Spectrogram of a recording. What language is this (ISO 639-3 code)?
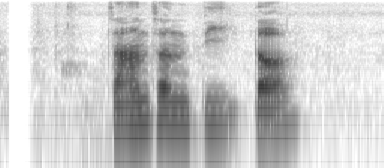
nep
